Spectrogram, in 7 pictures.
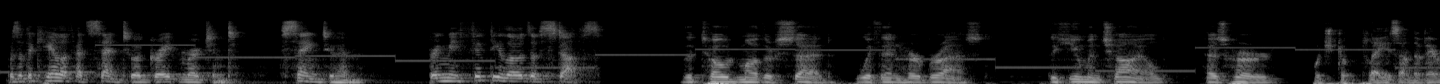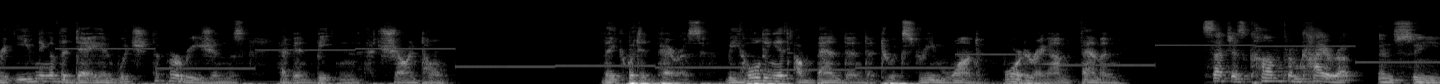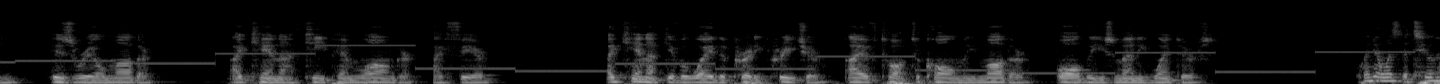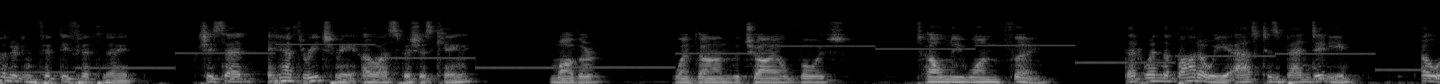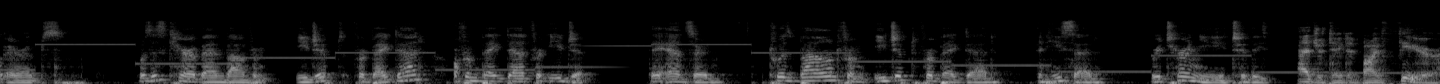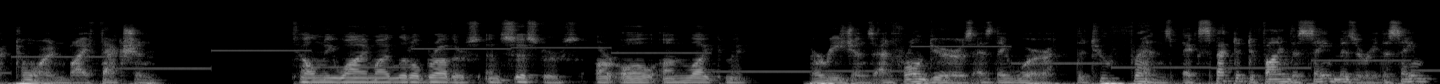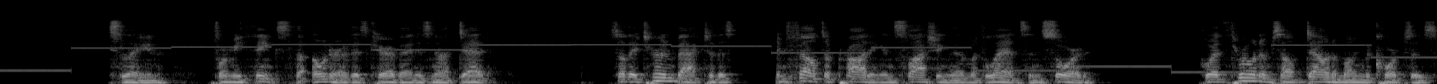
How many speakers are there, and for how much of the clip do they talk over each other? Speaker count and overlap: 3, no overlap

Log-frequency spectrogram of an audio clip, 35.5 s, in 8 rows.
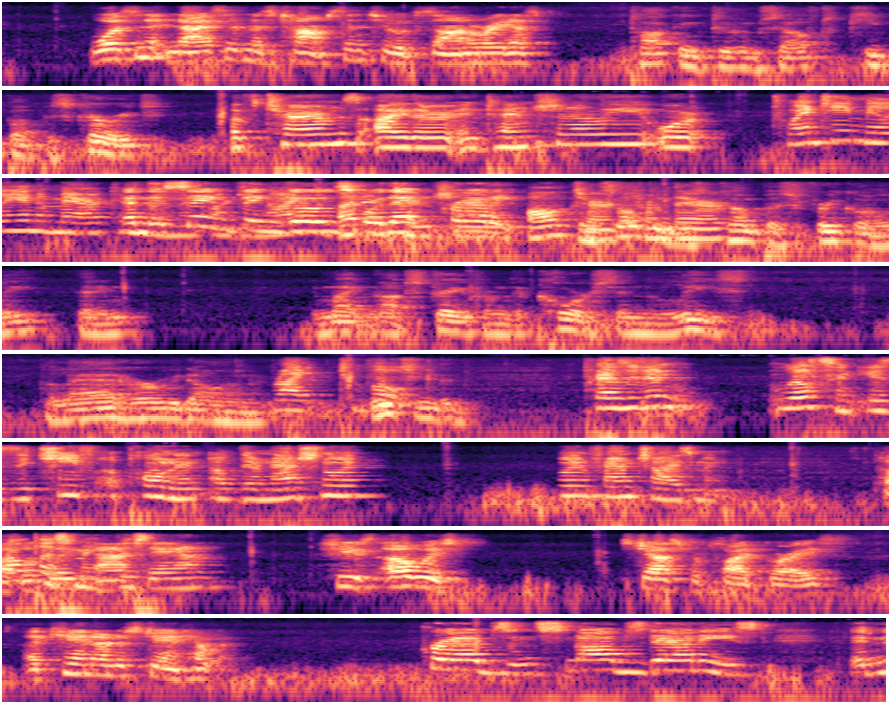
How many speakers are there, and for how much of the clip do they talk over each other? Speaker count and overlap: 5, about 14%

